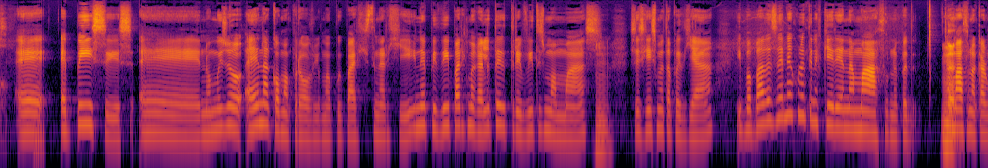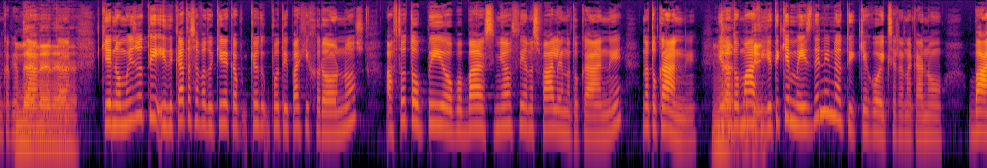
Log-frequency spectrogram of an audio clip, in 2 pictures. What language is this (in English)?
Greek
